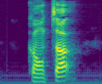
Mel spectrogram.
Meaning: 1. as for 2. according to
- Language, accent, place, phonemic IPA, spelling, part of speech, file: French, France, Lyon, /kɑ̃.t‿a/, quant à, preposition, LL-Q150 (fra)-quant à.wav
